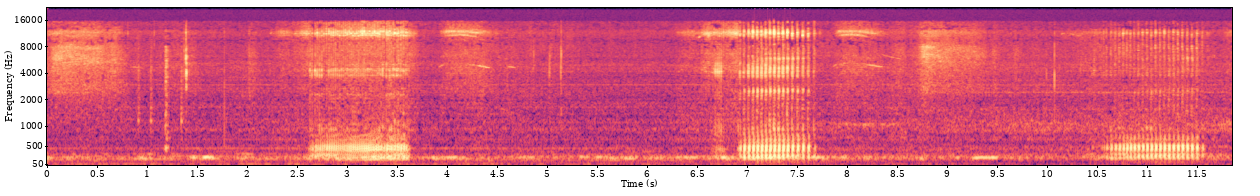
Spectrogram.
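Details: A Japanese Chin asleep in a car overnight gives three rasping, buzzy snores, roughly four seconds apart, with faint low breathing and quiet background hum between them.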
